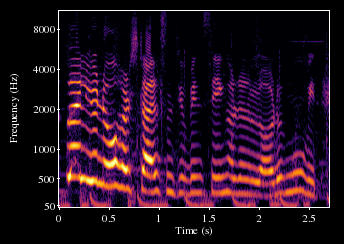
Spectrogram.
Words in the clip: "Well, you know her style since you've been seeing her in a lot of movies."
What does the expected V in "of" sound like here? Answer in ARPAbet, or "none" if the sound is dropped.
V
